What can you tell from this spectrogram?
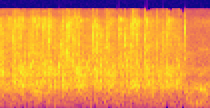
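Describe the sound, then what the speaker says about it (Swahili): Sustained applause from a large crowd at an outdoor political gathering, dense and loud clapping that runs steadily throughout and eases slightly at the end. "Naomba tuwapigie makofi mengi sana."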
